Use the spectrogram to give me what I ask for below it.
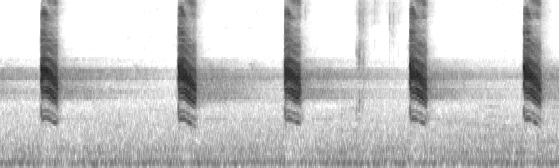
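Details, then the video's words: Long-tailed shrike lure recording for training birds: five loud, scratchy, harsh notes delivered slowly at intervals of about a second or more, with a faint soft note between. "THE LONG - TAILED SHRIKE SOUND"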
